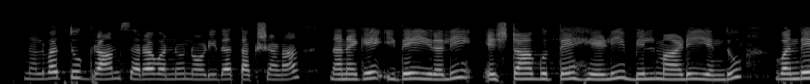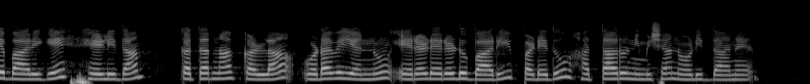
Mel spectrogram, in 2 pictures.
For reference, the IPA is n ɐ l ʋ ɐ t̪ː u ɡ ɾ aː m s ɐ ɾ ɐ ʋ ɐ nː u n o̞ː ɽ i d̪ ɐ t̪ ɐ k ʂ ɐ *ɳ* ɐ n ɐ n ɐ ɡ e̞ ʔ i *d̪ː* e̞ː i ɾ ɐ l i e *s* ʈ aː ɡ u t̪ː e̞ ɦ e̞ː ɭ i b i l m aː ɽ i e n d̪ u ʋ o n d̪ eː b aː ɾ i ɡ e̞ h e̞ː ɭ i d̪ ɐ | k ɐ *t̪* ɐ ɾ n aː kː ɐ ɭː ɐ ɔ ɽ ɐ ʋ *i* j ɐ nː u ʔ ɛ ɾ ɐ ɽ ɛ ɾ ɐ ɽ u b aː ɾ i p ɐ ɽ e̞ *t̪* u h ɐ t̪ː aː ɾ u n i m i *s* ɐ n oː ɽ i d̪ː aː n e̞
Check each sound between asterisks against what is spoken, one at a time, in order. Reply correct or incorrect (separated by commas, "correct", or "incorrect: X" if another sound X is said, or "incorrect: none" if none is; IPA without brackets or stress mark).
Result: correct, incorrect: d̪, incorrect: ʂ, correct, incorrect: ɛ, incorrect: d̪, incorrect: ʂ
